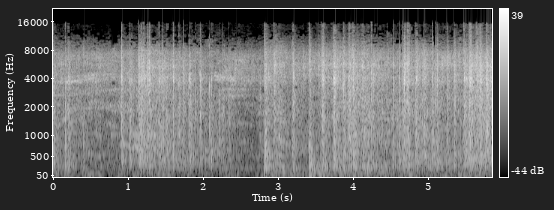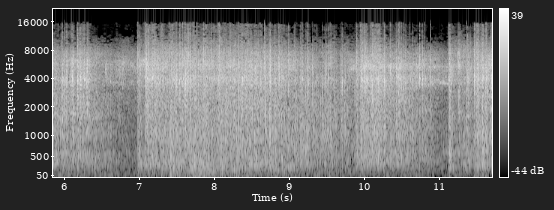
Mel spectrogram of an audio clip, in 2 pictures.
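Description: Large aerial fireworks display: a dense barrage of shell bursts and crackle, thickening into a steady, louder crackle about seven seconds in.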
